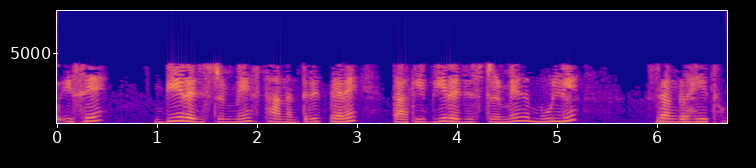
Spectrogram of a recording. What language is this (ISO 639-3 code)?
hin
